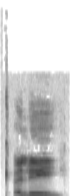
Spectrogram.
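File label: "kiilij" nominative, Archi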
